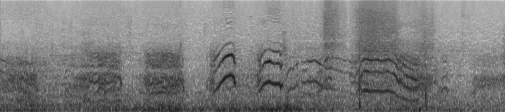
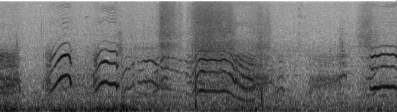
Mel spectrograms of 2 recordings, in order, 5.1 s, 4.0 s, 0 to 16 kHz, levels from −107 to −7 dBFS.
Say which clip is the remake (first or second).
first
